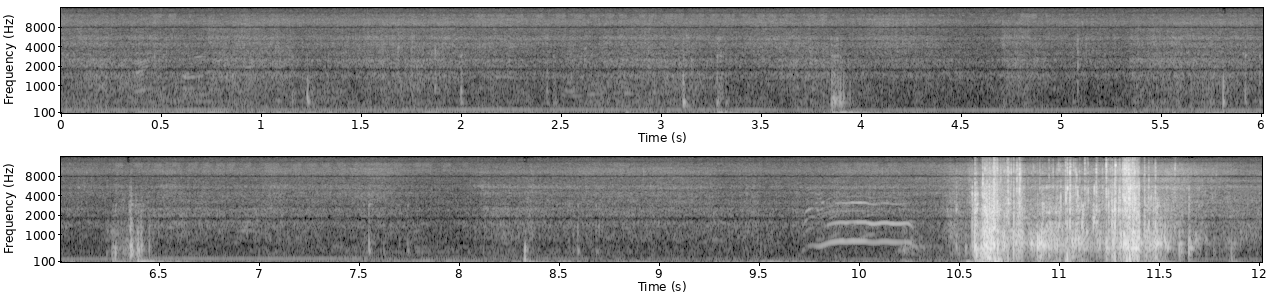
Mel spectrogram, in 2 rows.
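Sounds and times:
low engine hum: 0.0s - 12.0s
water splashing: 0.0s - 12.0s
wind: 0.0s - 12.0s
person shouting: 9.7s - 10.4s.

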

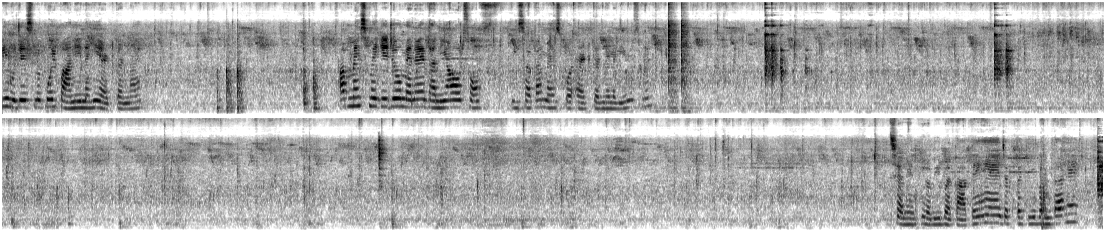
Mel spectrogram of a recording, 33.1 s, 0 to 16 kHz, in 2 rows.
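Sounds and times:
food simmering: 0.0s - 33.0s.

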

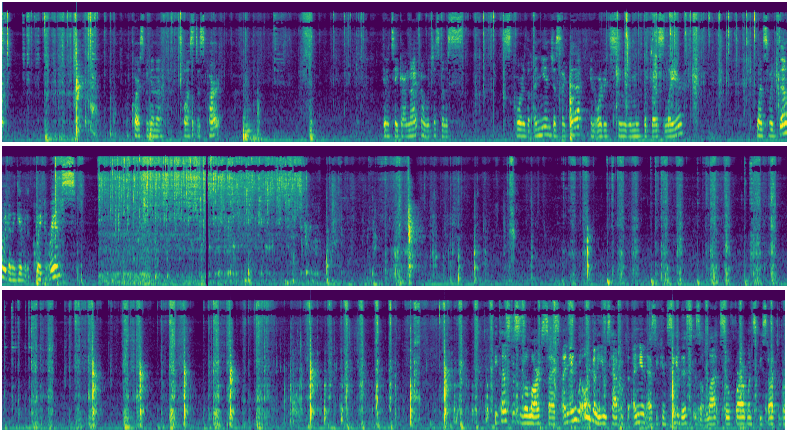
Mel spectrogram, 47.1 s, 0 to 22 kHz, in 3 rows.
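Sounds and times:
tap running water into sink: 17.6s - 21.9s
knife chopping on wooden board: 23.4s - 24.1s, 31.9s - 36.8s, 37.4s - 47.0s.

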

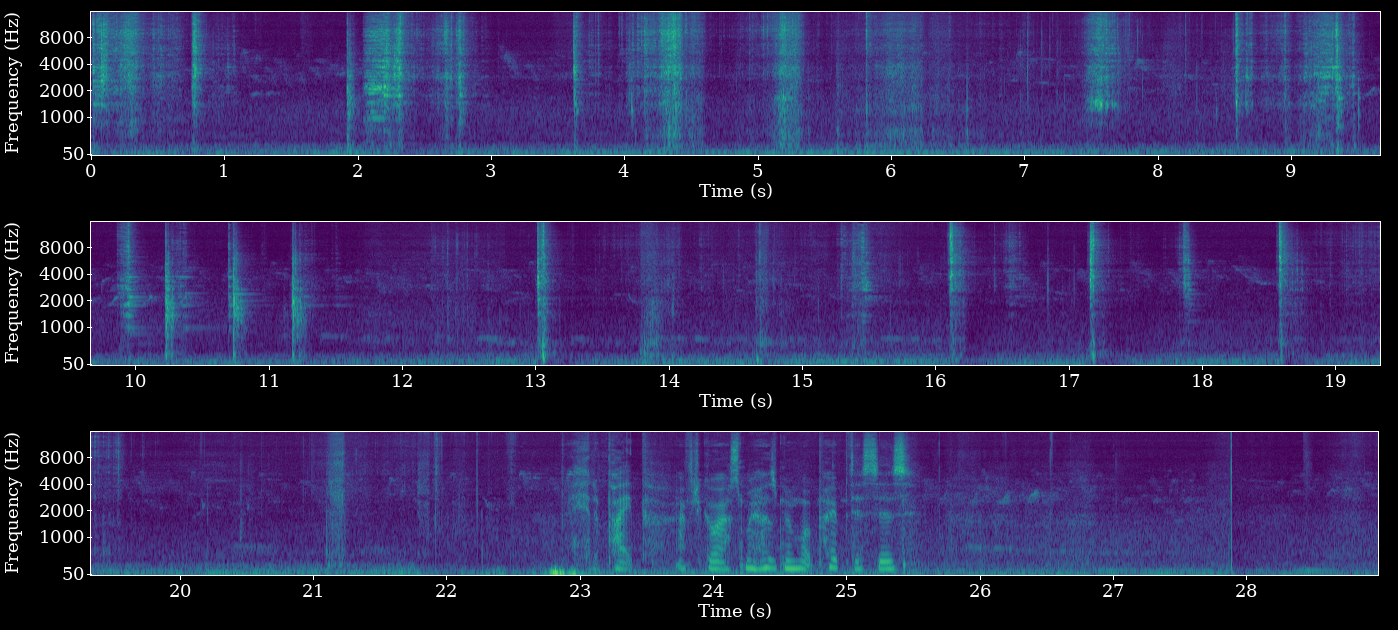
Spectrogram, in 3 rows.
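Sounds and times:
shovel scraping rocky soil: 0.0s - 1.2s, 1.9s - 3.0s, 3.6s - 6.8s, 7.4s - 10.5s, 12.3s - 18.0s, 18.6s - 19.7s.

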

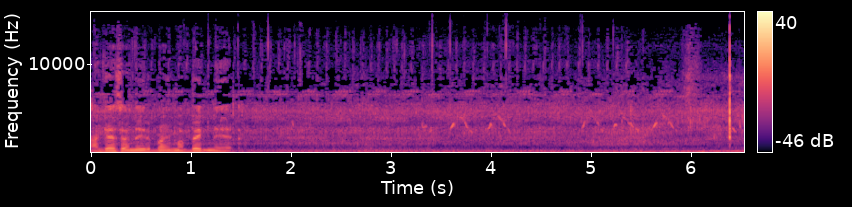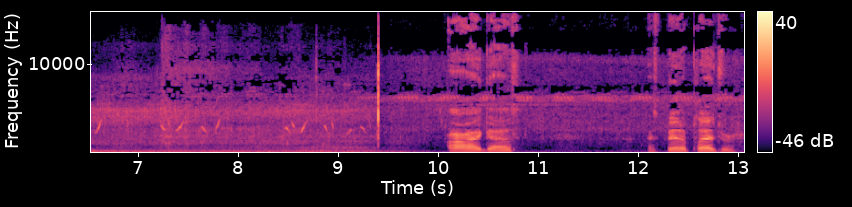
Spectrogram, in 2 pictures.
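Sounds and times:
low rumble with faint hum: 0.0s - 10.1s.

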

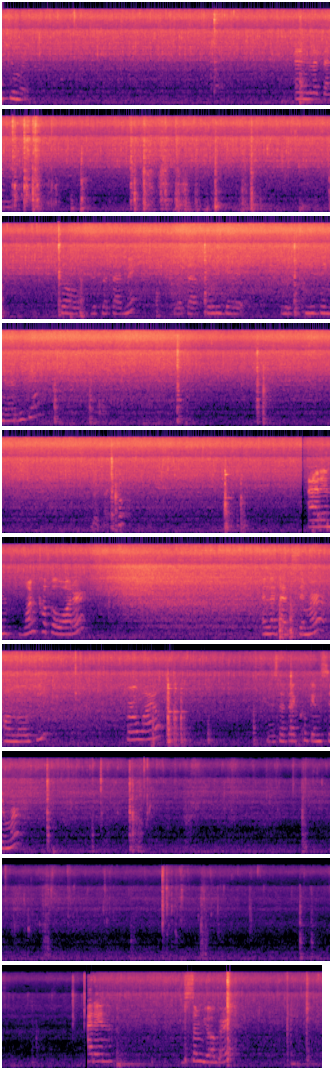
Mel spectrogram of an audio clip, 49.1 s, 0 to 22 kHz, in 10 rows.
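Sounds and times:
chicken sizzling in a pan: 0.0s - 41.4s, 45.5s - 49.0s
spatula knocking and scraping pan: 6.8s - 8.8s.

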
